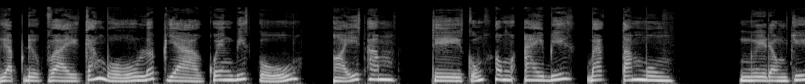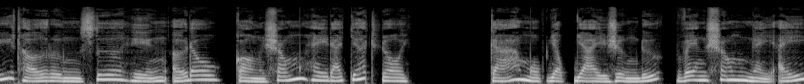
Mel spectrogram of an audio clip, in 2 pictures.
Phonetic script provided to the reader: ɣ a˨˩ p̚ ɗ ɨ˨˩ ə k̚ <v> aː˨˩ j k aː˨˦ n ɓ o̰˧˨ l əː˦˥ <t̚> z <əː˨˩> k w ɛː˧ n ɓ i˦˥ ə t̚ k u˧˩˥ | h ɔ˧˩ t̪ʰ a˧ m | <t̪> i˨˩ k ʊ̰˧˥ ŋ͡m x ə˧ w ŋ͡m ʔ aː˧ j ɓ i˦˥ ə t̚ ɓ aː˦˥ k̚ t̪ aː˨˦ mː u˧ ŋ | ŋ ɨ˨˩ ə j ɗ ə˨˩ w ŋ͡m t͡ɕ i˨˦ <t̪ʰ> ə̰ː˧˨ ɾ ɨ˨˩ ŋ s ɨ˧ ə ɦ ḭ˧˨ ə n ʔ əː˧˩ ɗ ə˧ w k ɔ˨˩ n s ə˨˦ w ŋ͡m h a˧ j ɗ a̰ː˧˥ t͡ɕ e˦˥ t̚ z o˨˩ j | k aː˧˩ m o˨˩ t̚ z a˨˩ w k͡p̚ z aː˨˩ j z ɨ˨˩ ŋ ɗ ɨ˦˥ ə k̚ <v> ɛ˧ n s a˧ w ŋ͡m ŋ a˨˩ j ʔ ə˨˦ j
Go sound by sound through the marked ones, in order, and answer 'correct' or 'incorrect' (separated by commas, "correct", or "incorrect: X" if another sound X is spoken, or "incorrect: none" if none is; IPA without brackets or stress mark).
correct, incorrect: p̚, incorrect: aː˨˩, incorrect: t̪ʰ, correct, correct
